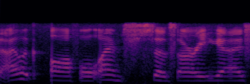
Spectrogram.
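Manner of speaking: normal talking voice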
